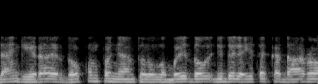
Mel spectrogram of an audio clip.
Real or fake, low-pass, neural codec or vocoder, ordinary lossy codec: fake; 3.6 kHz; codec, 16 kHz, 4 kbps, FreqCodec, smaller model; Opus, 24 kbps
